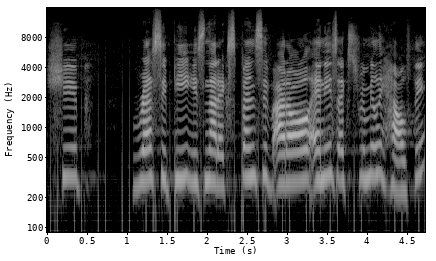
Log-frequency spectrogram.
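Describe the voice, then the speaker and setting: The speaker has a Cuban accent and an animated tone. The voice is raised and projected. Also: woman. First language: Spanish. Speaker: nutritionist. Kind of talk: cooking demonstration talk to a live audience. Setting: live audience.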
